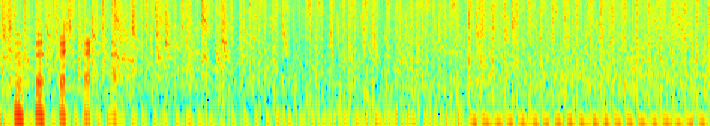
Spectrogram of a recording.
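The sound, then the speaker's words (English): Gunfire in a video game shooter, with rapid bursts of shots at the start, then a dense, noisy stretch before a steady, fast string of automatic fire runs loudly to the end. “I just keep shooting and then jumping back on the reload.”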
